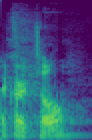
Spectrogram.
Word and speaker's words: Eckhart Tolle: Eckhart Tolle.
